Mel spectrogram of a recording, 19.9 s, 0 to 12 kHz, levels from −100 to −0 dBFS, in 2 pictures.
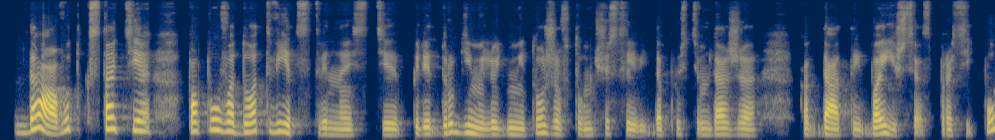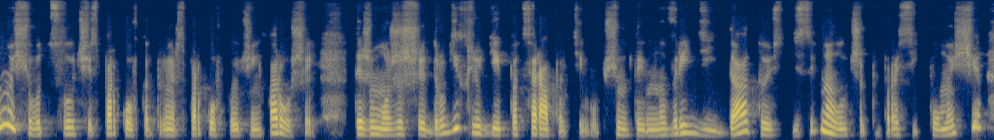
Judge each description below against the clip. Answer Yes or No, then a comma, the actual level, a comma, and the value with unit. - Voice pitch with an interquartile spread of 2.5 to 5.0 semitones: No, wide, 5.5 semitones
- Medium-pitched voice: Yes, medium, 150 Hz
